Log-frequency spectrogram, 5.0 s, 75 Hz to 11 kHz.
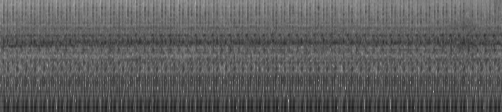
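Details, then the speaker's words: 1981 Honda CX500 horizontal twin in neutral, idle just turned down after carb balancing had raised it: low, even thrum at a settled idle, steady pulses around four per second, no hunting or misses; sounds better. "How's that? That sounds better, right? Let's try that again."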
